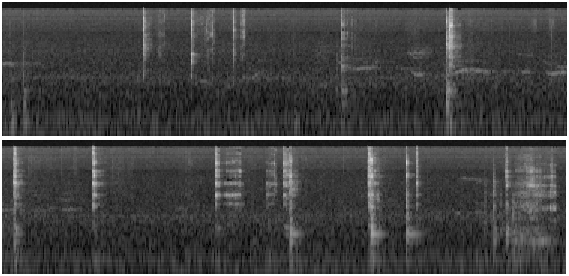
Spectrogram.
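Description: Metal knife and fork clinking and scraping against a ceramic plate while rolling up and cutting a pancake: a dozen or so sharp, irregular clinks, with a longer scrape near the end.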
